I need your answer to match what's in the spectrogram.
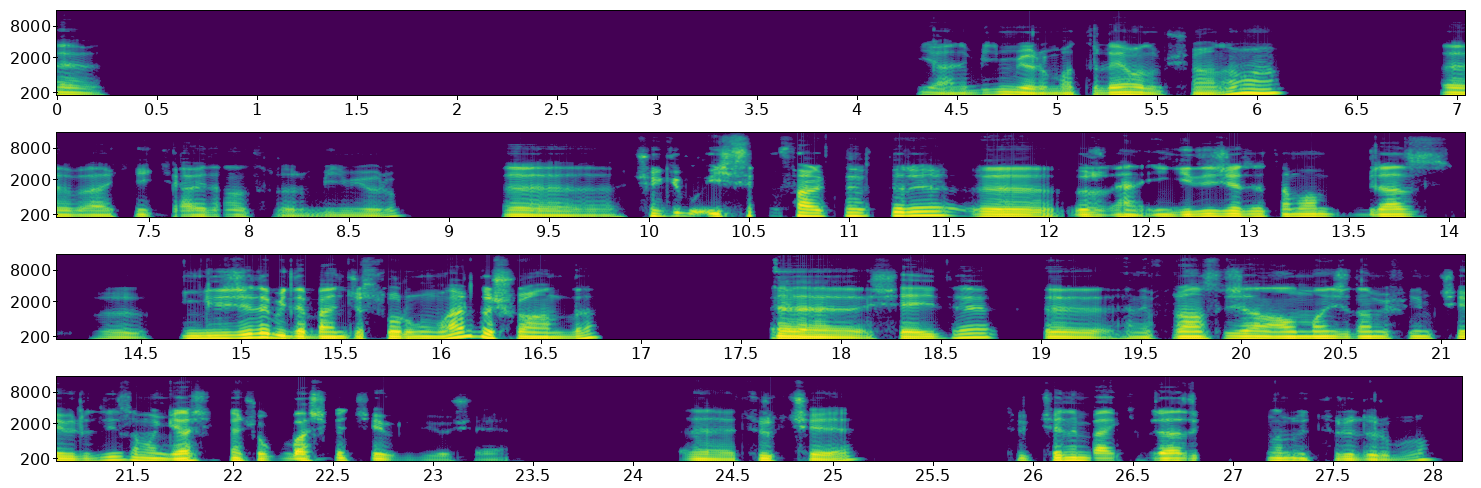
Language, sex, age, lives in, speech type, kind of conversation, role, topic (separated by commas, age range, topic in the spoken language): Turkish, male, 35-39, Germany, conversation, unstructured, none, Sevdiğiniz bir filmin sizi neden üzdüğünü hiç düşündünüz mü?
